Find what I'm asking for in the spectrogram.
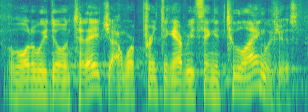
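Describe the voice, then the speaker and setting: A man's voice: medium pitch, lively intonation, fast talker. An older man on a political talk show, speaking in an opinionated, conversational way. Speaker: show co-producer and guest.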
